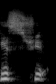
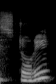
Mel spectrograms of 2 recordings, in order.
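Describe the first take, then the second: First: The middle vowel is dropped, giving two syllables. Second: All three syllables are said, with the middle vowel. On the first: "উচ্চারণের সময় হিস্ট্রি" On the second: "লেখার ক্ষেত্রে হিস্টোরি"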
